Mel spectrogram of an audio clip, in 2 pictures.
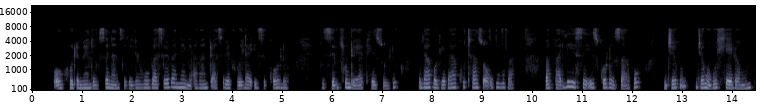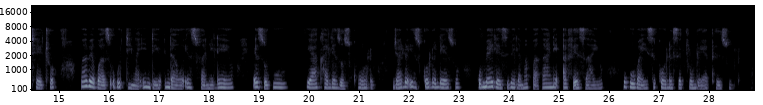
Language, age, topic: North Ndebele, 36-49, education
